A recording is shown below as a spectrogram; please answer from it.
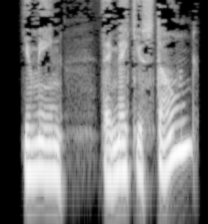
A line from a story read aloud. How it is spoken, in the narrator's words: Jake asked, rather uneasily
